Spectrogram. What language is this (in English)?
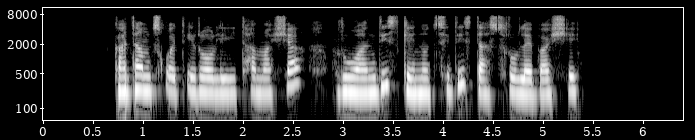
Georgian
